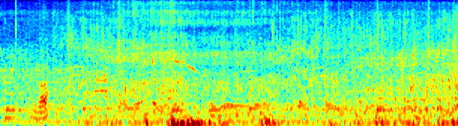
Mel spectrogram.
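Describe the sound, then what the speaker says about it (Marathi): Water seeps and trickles steadily from a well outdoors at Malang Gad, a soft continuous flow with low rumbling background noise throughout. "या विहिरीतून पाणी येतं इथून झिरपत झिरपत"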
